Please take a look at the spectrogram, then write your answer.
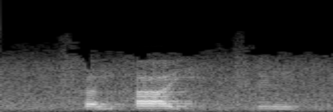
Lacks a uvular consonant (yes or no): yes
